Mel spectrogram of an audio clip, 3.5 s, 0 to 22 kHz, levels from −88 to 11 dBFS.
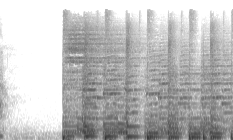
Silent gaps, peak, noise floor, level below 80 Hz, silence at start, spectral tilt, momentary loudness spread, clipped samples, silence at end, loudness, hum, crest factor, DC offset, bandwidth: none; -4 dBFS; -57 dBFS; -30 dBFS; 0 s; -5 dB/octave; 4 LU; under 0.1%; 0 s; -21 LUFS; none; 18 dB; under 0.1%; 17 kHz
